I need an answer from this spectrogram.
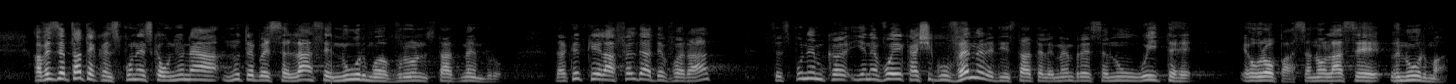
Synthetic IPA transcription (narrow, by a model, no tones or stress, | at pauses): avet̪sʲd̪ɾep̚t̪at̪e̞kɨnd̪spunet̪sʲkəuniuneanut̪ɾe̞buje̞səlase̞ɨnurməvɾunst̪at̪me̞mbɾu | d̪̥arkɾed̪̚kəje̞lafe̞ld̪e̞ad̪e̞vəɾat̪̚ | səspune̞mkəje̞ne̞vo̞je̞kaʃiɡuve̞rne̞le̞d̪inst̪at̪e̞le̞me̞mbɾe̞sənuujt̪e̞ː | uɾo̞pa̰sənuolase̞ɨnurmə̰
